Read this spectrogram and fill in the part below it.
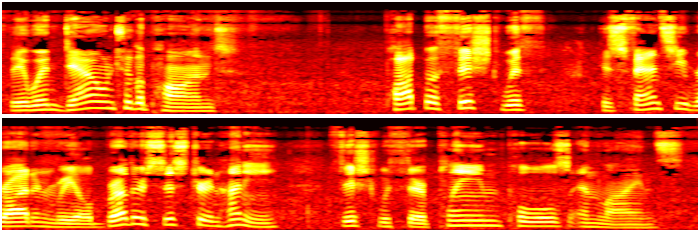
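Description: High-voiced man reading slowly to children. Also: lively intonation. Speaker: storyteller reading children's bedtime stories. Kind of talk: expressive read-aloud of a picture book. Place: outdoors on a rainy forested shore. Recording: outdoor ambient noise.

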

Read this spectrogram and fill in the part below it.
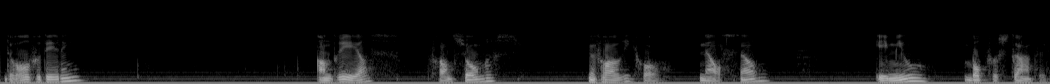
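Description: Male radio announcer, formal credit read, husky lowish voice, thin vintage sound. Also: expressive, slow pace, long pauses. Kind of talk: formal scripted closing credits. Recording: muffled, lo-fi old radio recording.

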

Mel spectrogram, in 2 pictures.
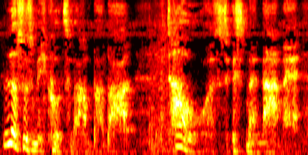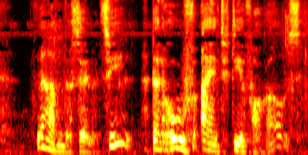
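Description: An actor playing a sly, jovial, boastful big-bellied master thief, theatrical and conspiratorial, in a fantasy audio drama. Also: male voice, medium pitch, big pitch swings, slow, crowd noise. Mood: sly, cautious.

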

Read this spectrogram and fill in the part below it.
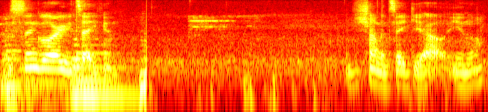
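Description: Playful young man over loud music. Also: mid-range voice, steady tone, normal speed. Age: young adult. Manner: playful, repeats phrases. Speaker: prank caller. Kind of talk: casual prank-call banter. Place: small bedroom, indoors. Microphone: camera a short distance away.

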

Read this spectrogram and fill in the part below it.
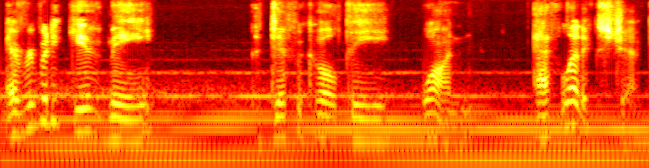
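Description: A man's voice: mid-range voice, a little slow, music in the background. Laughing male game master. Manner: laughs often, relaxed joking. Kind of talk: narrating a tabletop game.

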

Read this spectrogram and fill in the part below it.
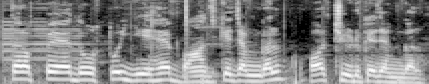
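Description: A man's voice: on the high side, moderate pace, mellow, faint music behind. A young man chatting casually to his viewers while filming a road trip vlog on a phone held at arm's length, feeling a little queasy. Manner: chatty, addresses viewers as friends. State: queasy from travel sickness. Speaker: vlogger. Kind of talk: casual travel vlog narration. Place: in a car on mountain roads, then outdoors at a busy temple.

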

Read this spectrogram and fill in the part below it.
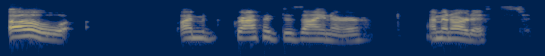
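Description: A woman's voice: medium pitch, measured pace, dry recording, close to an everyday voice. A woman playing a polite, eager but bewildered new employee in a stage play reading, speaking hesitantly. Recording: muffled, dry video call.

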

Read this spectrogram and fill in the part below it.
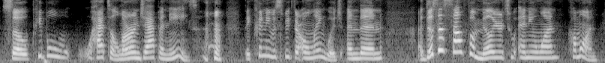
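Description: A woman's voice: high voice, big pitch swings, normal speed, sharp tone. A woman hosting a vlog, talking casually and emphatically to viewers, often checking that they follow her. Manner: emphatic, conversational, seeks agreement with rhetorical questions. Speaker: host of a doll collectors' channel.

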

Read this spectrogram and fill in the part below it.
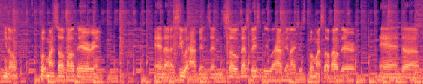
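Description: Low-voiced, relaxed man on a video call. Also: normal speed, over music. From Sacramento, California. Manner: relaxed, rambling with fillers and restarts. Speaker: interview guest, singer. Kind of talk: casual video-call interview. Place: indoor room.

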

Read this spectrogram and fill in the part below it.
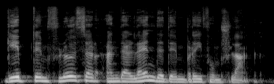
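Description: Man playing a guarded, animated young street musician. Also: medium pitch, a little slow. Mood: wary warning. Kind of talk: audio drama dialogue.

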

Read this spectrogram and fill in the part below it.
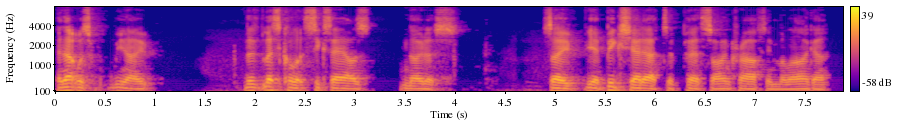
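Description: A man's voice: low-pitched, steady tone, a little slow, a bit bright. A man in a casual group chat, explaining things in a technical, explanatory way as a podcast panel host.

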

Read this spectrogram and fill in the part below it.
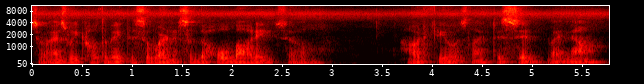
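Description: A man leading a guided meditation, giving calm, gentle, unhurried instructions with long pauses. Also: a bass voice, creaky, slight background noise. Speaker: meditation teacher. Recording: roomy, echoing indoor sound.

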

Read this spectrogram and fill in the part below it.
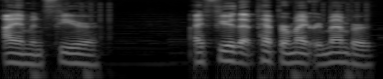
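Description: Bright-voiced man reading game dialogue. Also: fairly low pitch, fairly even intonation, fairly quick. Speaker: game streamer. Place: small room at home. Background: game music, keyboard typing.

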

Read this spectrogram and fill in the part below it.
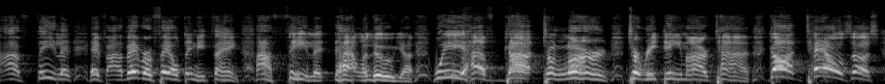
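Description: A middle-aged man preaching a sermon in a folksy, rambling way, full of hallelujahs and rising to shouts. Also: very high voice, vocal fry, slightly rough. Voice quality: folksy, rambling, repeats words. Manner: building to shouts, frequent hallelujahs.

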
